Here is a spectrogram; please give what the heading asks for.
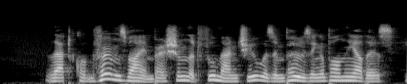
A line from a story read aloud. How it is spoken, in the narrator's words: he snapped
